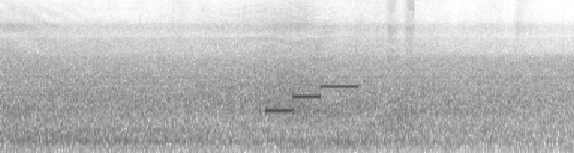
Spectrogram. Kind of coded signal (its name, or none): telephone call progress tone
